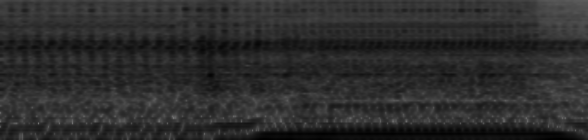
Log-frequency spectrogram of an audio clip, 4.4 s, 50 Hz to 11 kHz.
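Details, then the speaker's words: 2011 Ford Focus 1.6 TDCi diesel with no fault codes: it idles fine after an initial splutter, but when revved it holds an uneven, chuggy beat and misfires. Injectors suspected, unconfirmed. "once it gets past the initial spluttery stage when you start it, it idles quite nice. But when you rev it, that's when it starts to misfire"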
